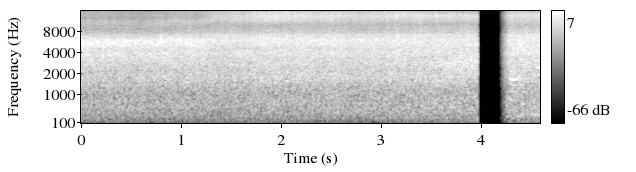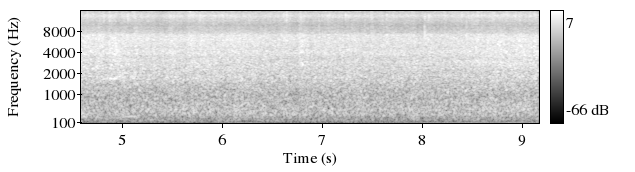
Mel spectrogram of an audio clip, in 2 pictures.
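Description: Heavy rain falling steadily, a dense hiss, cut off briefly about four seconds in. A low steady hum joins it in the second half.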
